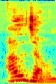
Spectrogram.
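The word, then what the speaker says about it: الجون: তো দেখেন এখানে ইংলিশ হাদিসে কিন্তু শব্দটা ঠিকভাবে উচ্চারণ হয়েছে আল জাউন, কিন্তু বাংলা হাদিসে এখানে জাউনের কন্যাকে, মানে মানে টোটালি ভিন্ন।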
